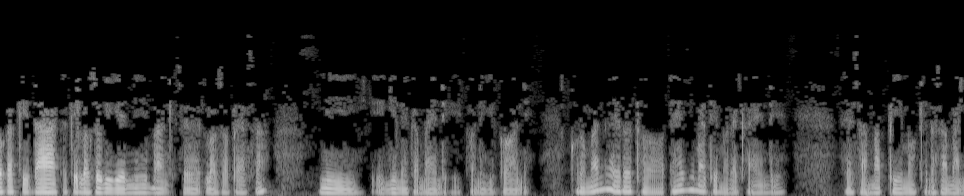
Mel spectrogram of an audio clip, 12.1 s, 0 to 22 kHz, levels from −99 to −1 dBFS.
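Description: Across the whole speech clip there is heavy MP3 compression damage, likely from encoding at a very low bitrate, which fits something around 16 kbps. Nothing remains above 10.4 kHz, so sibilants lose their top and sound dull, while the starved encoder zeroes weak frequency lines that flicker in and out between frames, giving a watery, swirling texture with metallic chirps on s sounds. On a spectrogram this appears as a hard flat ceiling at 10.4 kHz and patchy, blocky gaps in the upper bands that change from frame to frame.

Just after "e sama", from 11.50 to 11.52 s, a sharp attack is preceded by pre-echo. The codec spread its quantisation noise across the whole block, so noise scaled for the loud onset also fills the quiet moment before it, about 23 ms of it. This is heard as a brief hiss leading into a softened, smeared attack. On the waveform a thin fuzz of low-level noise rises ahead of the transient, and on the spectrogram a faint broadband smear sits just before the onset's vertical edge.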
